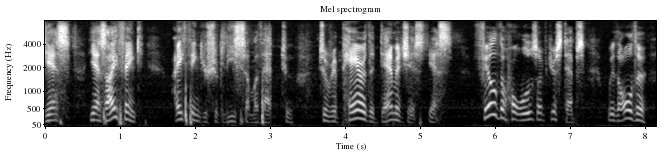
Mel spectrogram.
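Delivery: loud wheedling little creature; scheming creature voice. Acted. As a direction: coax them out of their gold. Creature demands payment for damages.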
